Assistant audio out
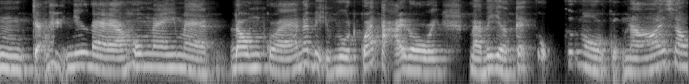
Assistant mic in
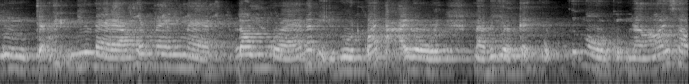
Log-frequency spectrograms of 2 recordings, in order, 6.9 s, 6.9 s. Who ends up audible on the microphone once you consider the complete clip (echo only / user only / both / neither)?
echo only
